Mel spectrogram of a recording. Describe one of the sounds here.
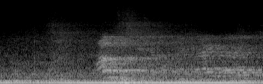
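A man calls out loudly in an echoing hall.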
